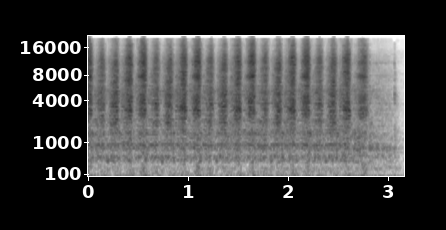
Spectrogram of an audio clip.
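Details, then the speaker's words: Abandoned Bedford CF2 van, diesel: steady, fairly even cranking at about three to four compressions a second, then it stops; the engine turns over freely and the oil light goes out as oil pressure comes up. "so we have turn you might not be able to see I can't see either but we definitely do have the Turnage"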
